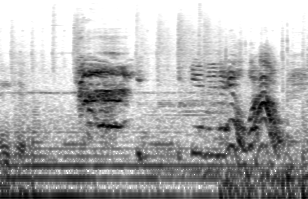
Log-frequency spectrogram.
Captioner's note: laughs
